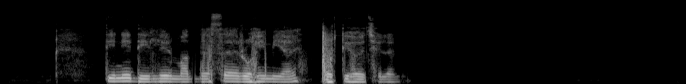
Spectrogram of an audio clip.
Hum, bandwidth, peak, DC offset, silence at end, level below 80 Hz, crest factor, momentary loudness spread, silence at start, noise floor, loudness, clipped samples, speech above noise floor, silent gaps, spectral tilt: none; 11.5 kHz; -6 dBFS; under 0.1%; 2.85 s; -60 dBFS; 22 dB; 11 LU; 1.05 s; -82 dBFS; -25 LUFS; under 0.1%; 58 dB; none; -7 dB/octave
